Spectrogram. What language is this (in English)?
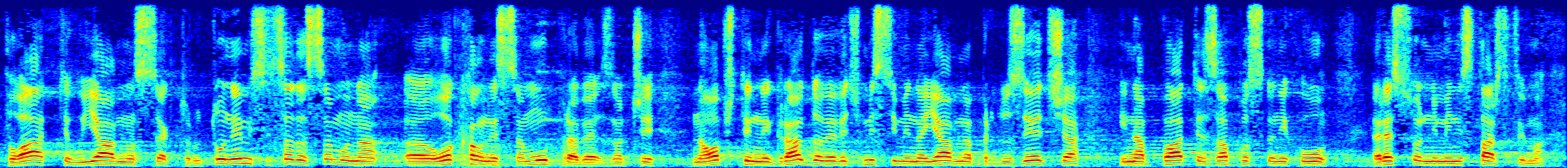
Serbian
